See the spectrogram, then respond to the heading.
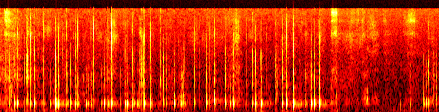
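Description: Long dark nails tap rapidly on the lid and front edge of a closed, hollow red cardboard eyeshadow palette with a small metal clasp on the front edge. About two dozen quick, dry, hollow taps land with a midrange knock and almost no ring. They thin out near the end before a final short cluster.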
